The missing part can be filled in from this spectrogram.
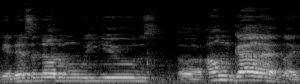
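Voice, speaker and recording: In a Mississippi Delta accent, a man talks in a high pitch with ordinary pitch variation, and audible room echo surrounds his voice. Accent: Mississippi Delta Southern. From Mississippi Delta (Tunica). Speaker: YouTuber. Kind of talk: casual vlog. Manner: casual, many fillers.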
